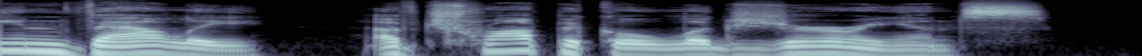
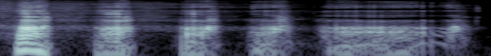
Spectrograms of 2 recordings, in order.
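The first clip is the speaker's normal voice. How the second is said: ugly evil laugh; 4 semitones higher, 4 dB quieter than usual. Acted. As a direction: chuckle with cruel meaning. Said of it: "His laugh was ugly with significance".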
